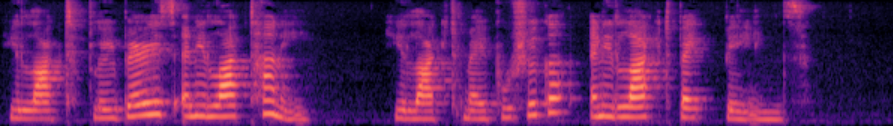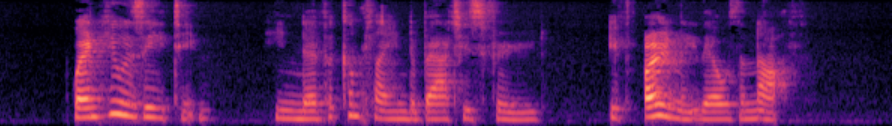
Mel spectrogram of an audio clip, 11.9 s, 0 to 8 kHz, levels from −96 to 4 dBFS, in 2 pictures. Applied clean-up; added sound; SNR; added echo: none; none; none; none.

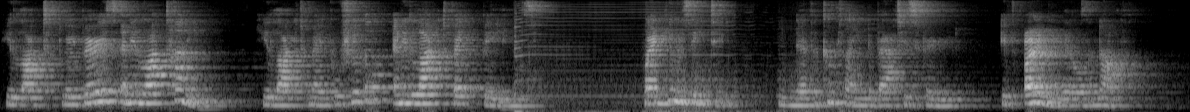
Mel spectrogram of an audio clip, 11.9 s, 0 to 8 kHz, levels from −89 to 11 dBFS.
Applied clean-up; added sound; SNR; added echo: neural separator model SepFormer DNS4.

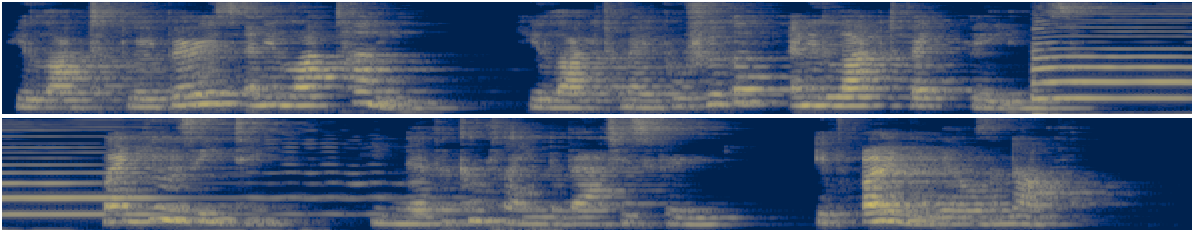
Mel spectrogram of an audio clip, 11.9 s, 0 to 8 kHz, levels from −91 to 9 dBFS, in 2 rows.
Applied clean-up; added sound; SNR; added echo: classical method WPE with log-MMSE.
